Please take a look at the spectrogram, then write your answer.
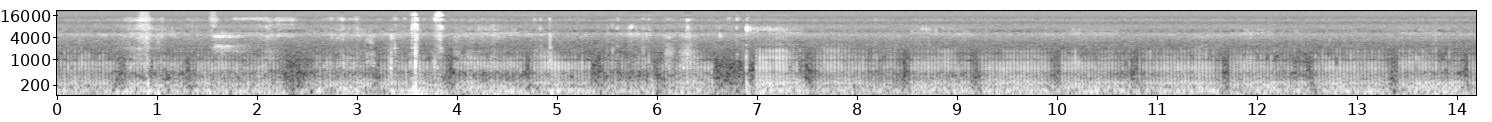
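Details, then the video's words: Persian kitten purring without pause after its owner came back home; low, buzzing purr cycles repeat steadily, with one brief sharp knock near the middle. "飼い主がやっと帰ってきてぐる音が止まらない子猫🐱purling kitty"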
